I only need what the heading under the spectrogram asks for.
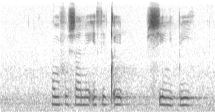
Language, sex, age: Zulu, female, 24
